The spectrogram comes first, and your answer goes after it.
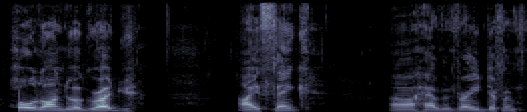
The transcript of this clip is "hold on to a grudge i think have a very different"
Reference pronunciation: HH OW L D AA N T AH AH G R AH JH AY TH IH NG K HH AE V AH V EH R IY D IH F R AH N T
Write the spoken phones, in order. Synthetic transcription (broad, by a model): HH OW L D N T AH AH G R AH JH AY TH IH NG K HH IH V AH V EH R IY D IH F R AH N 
